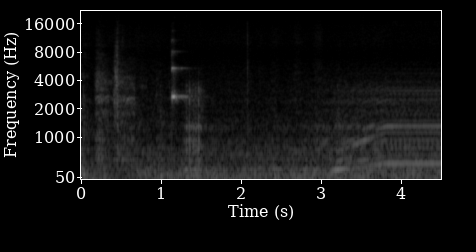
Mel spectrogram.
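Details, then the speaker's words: Cutter grinder spindle (Morse taper 2) belt-driven by a 125 W brushless motor via 3D-printed gear, after fixing a loose set screw and skipping belt: clicks, then smooth rising whine settling steady; normal running, though torque seems insufficient. "That's what it should sound like. This is actually what I wanted it to sound like."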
